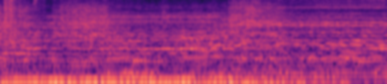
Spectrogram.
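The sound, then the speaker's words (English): Attacks in a Pokémon battle video game cutscene make a loud, dense, steady roar of rumbling effects that holds without a break for the whole stretch. “We're gonna have a Pokemon battle. Okay, so they begin to attack each other, but it's in cutscene.”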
